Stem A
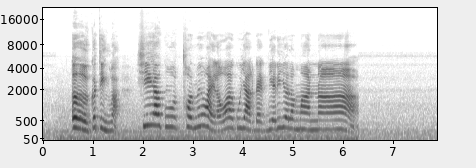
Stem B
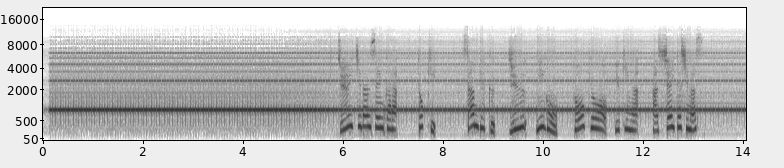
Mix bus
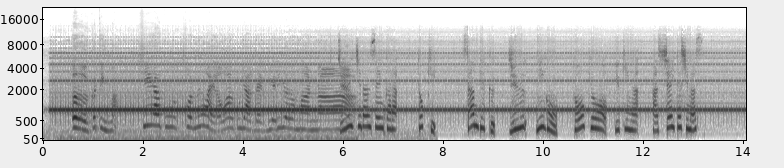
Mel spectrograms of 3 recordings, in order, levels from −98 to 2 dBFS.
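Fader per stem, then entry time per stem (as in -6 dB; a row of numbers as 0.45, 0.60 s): +1.0, +1.0 dB; 0.00, 0.00 s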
